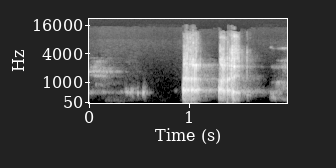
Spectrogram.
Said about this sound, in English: God, you got to stop burping. Here we go. You got to stop that.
